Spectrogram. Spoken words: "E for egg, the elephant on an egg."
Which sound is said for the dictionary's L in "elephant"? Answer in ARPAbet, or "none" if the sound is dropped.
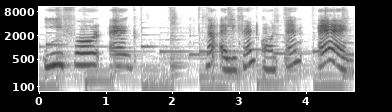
L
